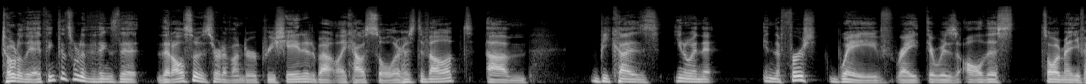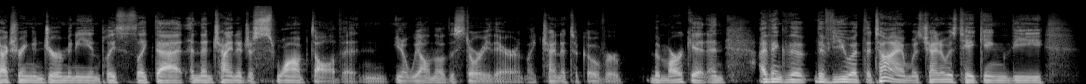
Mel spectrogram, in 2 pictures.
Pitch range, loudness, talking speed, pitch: 95-120 Hz, -19 LUFS, 225 wpm, 105 Hz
